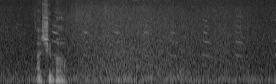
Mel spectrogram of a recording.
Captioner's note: birds cawing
